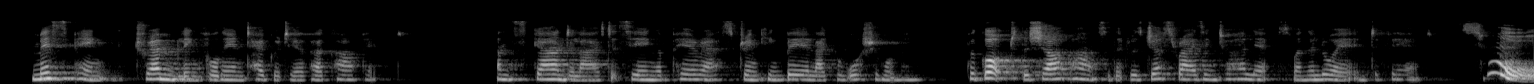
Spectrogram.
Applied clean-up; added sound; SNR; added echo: none; none; none; none.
